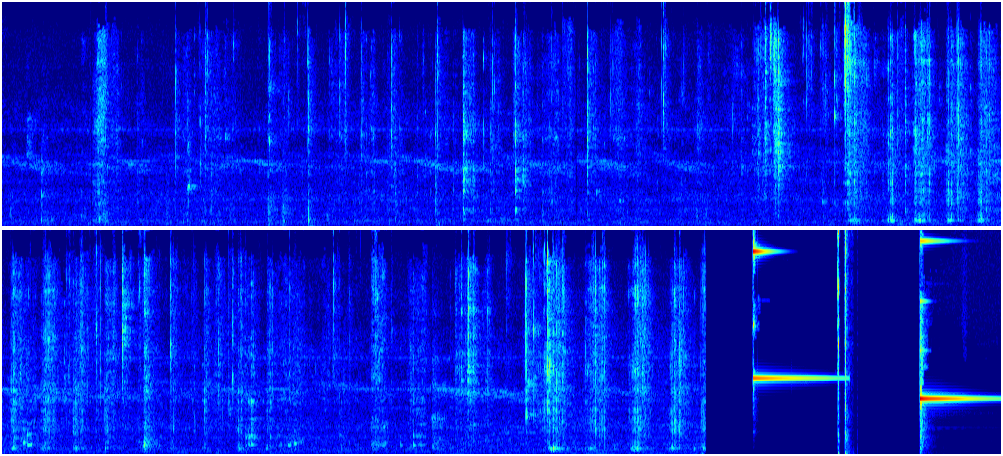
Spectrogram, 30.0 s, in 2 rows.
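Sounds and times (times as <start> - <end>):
electronic ding: 26.3 - 27.8, 28.8 - 29.9.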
